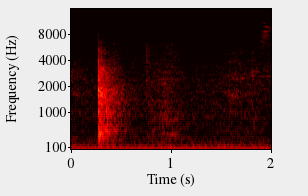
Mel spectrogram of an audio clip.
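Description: A single sharp knock about a third of a second in, as a glass candle jar is set down on a hard surface, over a steady low hum.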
